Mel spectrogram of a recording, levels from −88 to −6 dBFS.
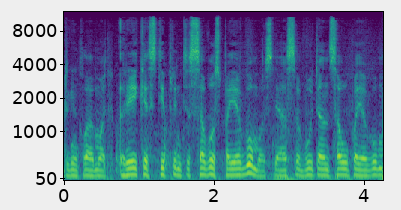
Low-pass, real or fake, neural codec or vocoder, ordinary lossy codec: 10.8 kHz; real; none; MP3, 64 kbps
